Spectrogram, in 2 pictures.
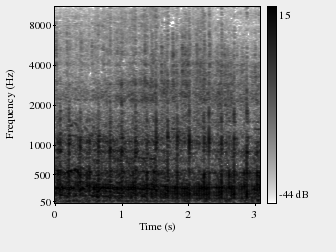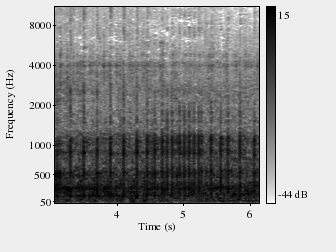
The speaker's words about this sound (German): Über den schmalen Weg im Pilsener Stadtpark nähern sich zwei Motorräder, Oldtimer aus Kriegszeiten.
